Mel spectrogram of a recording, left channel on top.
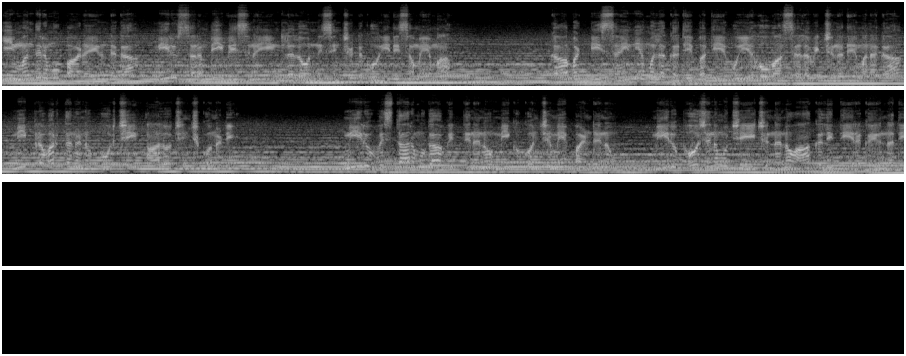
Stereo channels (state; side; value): silent; right; 64 dB below the other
